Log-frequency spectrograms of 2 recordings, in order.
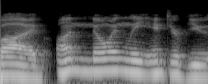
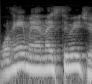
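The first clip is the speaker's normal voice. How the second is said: put-on high, pitched-up cartoon boy voice; 6 semitones higher, 4 dB louder than usual. Retelling a woman greeting a kid selling candy bars, in a Bart Simpson voice. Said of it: "and does it in the voice".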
